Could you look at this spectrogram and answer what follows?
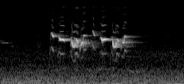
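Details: A raw, untrained bulbul, called abtar, in its first bout of song gives a short loud phrase of two bright, warbling, slurred notes, the second sliding downward, over a quiet background.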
